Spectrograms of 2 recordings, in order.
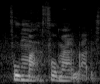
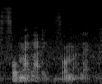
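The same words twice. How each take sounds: First: Said in the usual way. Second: Whispered repeat. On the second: Retold or imitated. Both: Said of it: "I'm just so scared".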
